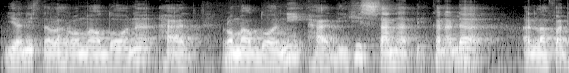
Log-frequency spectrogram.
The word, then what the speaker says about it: Ramadhani: Ya, ini dijelaskan di dalam kitab I'anah ini bahwa dibacanya lafaz Ramadan itu dengan kasroh nunnya karena diidofatkan kepada isim isyarah, yakni setelah Ramadhani hadihis sanati, kan ada lafaz hadihis sanati.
